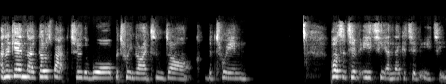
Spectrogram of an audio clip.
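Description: Against a quiet background, a woman with a London accent talks at a moderate pace, her high pitch kept to fairly even intonation. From London, England. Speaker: psychic medium and author. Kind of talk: interview.

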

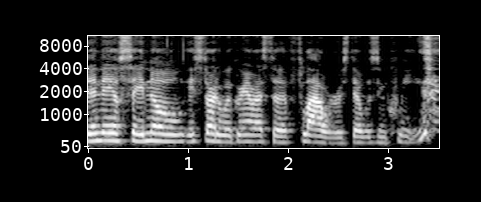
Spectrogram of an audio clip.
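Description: A woman talks at a moderate pace with a New York accent. Her pitch is medium, with ordinary pitch variation. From New York, the Bronx. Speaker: swing dance organizer. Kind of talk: casual chat.

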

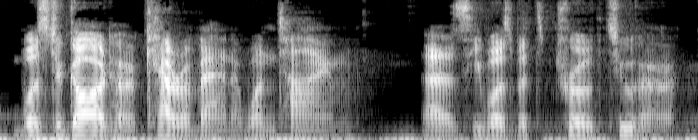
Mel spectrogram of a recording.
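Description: Putting on a character voice, a man talks at a moderate pace and a fairly low pitch. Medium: actual play. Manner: formal, stiff diction.

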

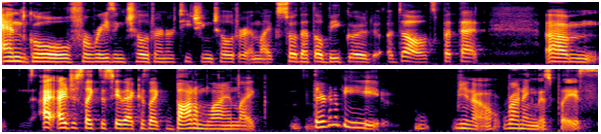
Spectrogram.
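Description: On a very clean recording with a silent background, a woman uses an unremarkable speaking voice at a medium pitch and a moderate pace. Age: 30s. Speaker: actress and podcast host. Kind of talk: casual chat.

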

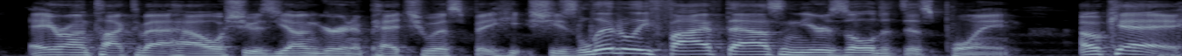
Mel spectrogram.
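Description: Fairly quick and with vocal fry, the voice has a bright, sharp tone and an American accent on a very clean recording with a silent background. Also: man. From US. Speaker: podcast host. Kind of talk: casual chat.

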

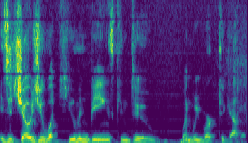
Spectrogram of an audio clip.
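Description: A man with a New Jersey accent talks at a fairly quick pace while music plays in the background. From New Jersey, near New York City. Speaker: astrophysicist and author. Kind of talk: interview. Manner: animated.

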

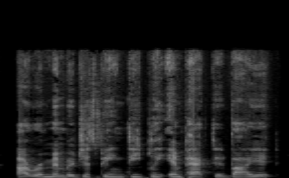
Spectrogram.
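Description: This man has a normal speaking voice at medium pitch, with an American accent and a moderate pace. The recording is very clean, with a silent background. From Dallas, Texas. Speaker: podcast co-host, organization president. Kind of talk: casual chat.

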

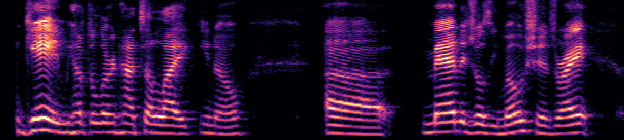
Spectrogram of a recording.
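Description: A woman with a Bay Area accent at medium pitch, ordinary pitch variation and a moderate pace, over a quiet background. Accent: Bay Area Californian. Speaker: podcast host. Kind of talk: casual interview.

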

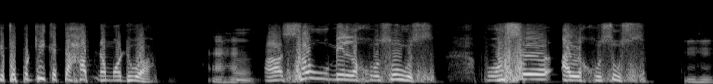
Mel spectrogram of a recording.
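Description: A man with a high pitch and lively intonation, speaking at a very slow pace with big swings in loudness. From Malaysia, Penang. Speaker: medical doctor. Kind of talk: radio interview.

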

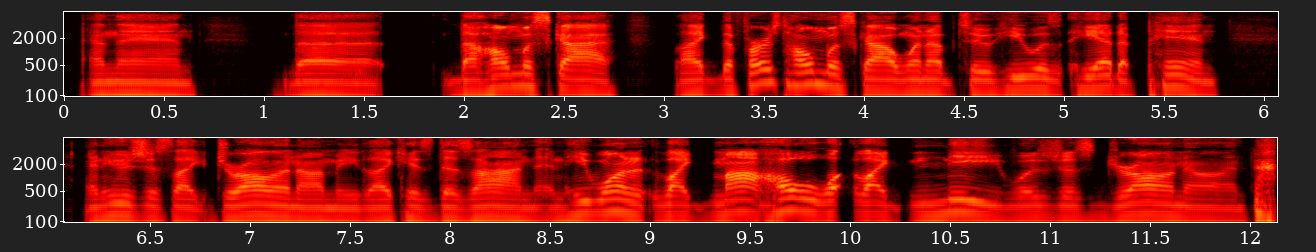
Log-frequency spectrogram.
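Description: On a very clean recording with a silent background, a man with an ordinary speaking voice talks at medium pitch and a moderate pace. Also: ordinary pitch variation. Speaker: rapper. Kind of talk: casual chat.

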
